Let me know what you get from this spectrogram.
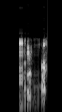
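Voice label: Raleigh Police Northeast District Tactical, p25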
